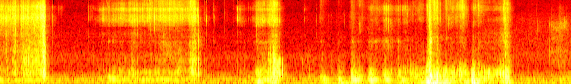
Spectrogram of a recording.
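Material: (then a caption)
Plastic film. A gloved hand brushes a flat bristle paintbrush across crinkled clear plastic cling film wrapped over a cylindrical microphone, making rubbing, scraping strokes. The close, crinkly scratches come in uneven bursts, mostly low and muffled, with a few bright hissing sweeps between quiet pauses.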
